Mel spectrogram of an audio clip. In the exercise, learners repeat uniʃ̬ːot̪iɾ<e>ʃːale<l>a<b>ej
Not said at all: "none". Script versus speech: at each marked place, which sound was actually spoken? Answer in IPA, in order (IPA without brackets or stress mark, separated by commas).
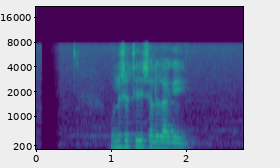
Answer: i, ɾ, ɡ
